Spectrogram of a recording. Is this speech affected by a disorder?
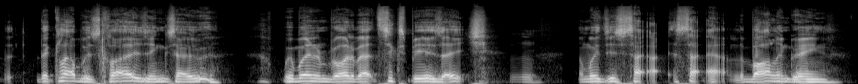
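Yes: cerebral palsy.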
